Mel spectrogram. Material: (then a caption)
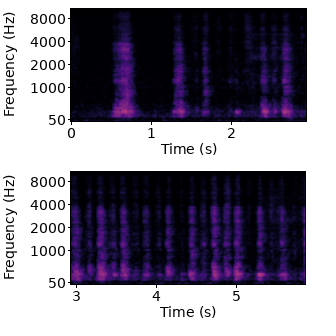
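Coated paper. A wooden stylus scratches the lower area of a flat, black-coated scratch art paper sheet held in place by hand. Short, dry rasping strokes come at an uneven pace, with a single stroke first and then a quicker run of them. Each stroke is soft, breathy and slightly gritty, and it stops at once with no ring.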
